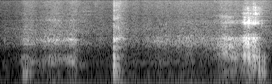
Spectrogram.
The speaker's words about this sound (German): Ähm, sorry, ich musste, musste kurz an meinem Kaffee nippen.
